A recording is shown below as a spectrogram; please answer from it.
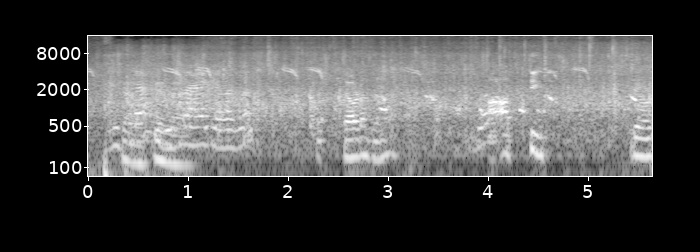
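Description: Chickens cluck and squawk close by in short repeated bursts, with people talking in the background.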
